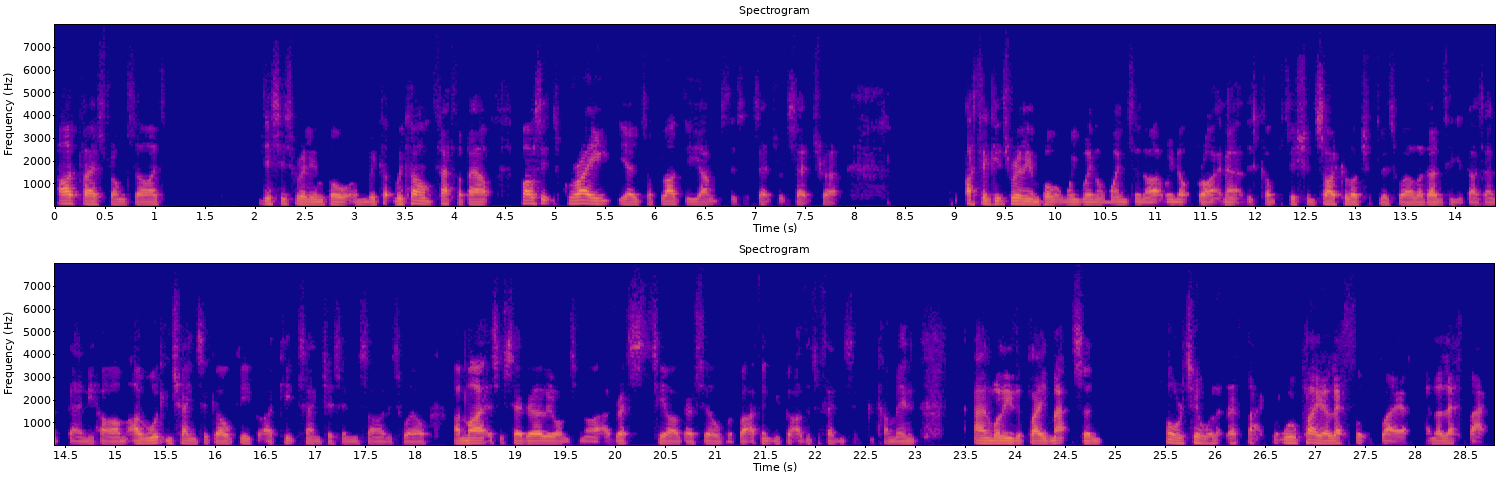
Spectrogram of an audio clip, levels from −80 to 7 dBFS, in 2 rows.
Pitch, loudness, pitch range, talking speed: 105 Hz, -28 LUFS, 100-115 Hz, 230 wpm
